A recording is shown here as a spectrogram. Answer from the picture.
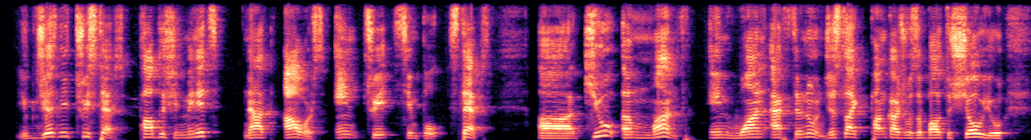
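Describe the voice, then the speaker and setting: A man with a non-native accent talks at a fairly slow pace and high pitch, with ordinary pitch variation. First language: not English. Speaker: webinar presenter selling software. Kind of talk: sales pitch. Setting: live stream webinar. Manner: casual, with many fillers.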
